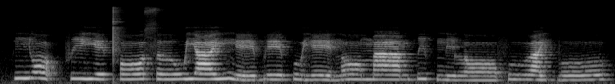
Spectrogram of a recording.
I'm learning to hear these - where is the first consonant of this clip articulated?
palate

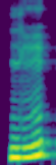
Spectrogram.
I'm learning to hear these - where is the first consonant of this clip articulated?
palate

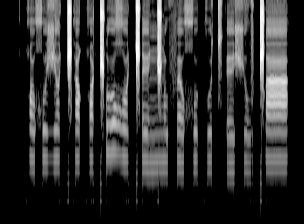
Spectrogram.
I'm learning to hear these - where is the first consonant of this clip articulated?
uvula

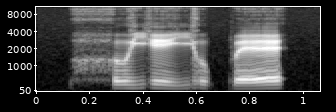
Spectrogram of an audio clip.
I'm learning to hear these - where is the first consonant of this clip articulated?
throat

